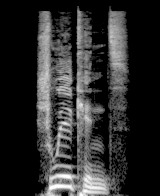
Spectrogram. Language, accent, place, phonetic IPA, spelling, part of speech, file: German, Germany, Berlin, [ˈʃuːlˌkɪnt͡s], Schulkinds, noun, De-Schulkinds.ogg
- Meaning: genitive of Schulkind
